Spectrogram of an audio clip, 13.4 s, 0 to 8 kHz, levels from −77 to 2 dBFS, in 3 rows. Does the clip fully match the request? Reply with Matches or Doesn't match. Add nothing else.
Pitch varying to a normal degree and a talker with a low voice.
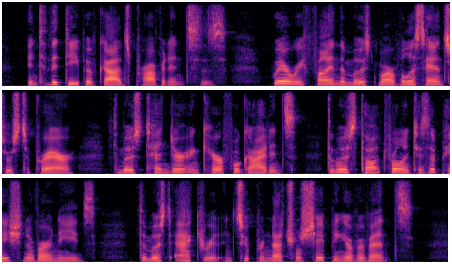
Doesn't match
